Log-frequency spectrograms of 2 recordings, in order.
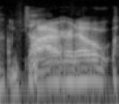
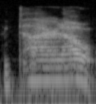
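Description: First: Slow, laughing and sleepy. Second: Unvoiced, worn-out whisper; Nick Nolte voice. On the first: Real, not acted. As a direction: drag it out through a laugh. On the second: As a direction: rasp it out like a spent old actor. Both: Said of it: "It's Nick Nolte over here".

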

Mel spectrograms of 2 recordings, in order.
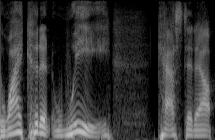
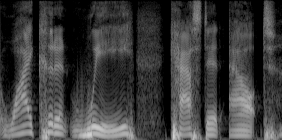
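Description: First: Slow "Why couldn't we", weight on "we"; stress on we. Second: Slow, drawn-out "Why couldn't we cast it out?"; stress on we. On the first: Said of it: "I want to put the emphasis on the word "we". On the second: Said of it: "you could underline the word "we". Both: Shown as a demonstration.

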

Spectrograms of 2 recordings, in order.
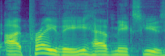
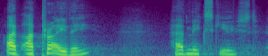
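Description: First: Said in the usual way. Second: Soft, polite British delivery; British accent. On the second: Acted. Preacher voicing the guest's polite excuse, in a British accent. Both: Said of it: "I don't know why I went British on that".

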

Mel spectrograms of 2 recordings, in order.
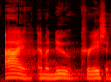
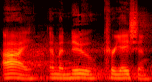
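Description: First: Said in the usual way. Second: Slow, deliberate declaration with the congregation; slow it down so all can follow; slow affirmation. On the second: Shown as a demonstration. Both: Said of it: "Can you say that with me?".

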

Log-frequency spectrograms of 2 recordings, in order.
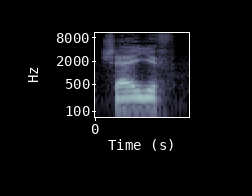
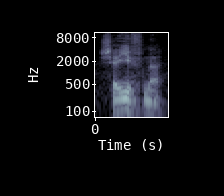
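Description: First: Shayif stressed on SHA, light ending; stress on penultimate syllable. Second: Shayifna low and soft, stressed on YIF; stress on penultimate syllable. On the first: Teacher repeating the contrast, stress on SHA in Shayif. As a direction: put the weight on the opening syllable of Shayif. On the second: Teacher repeating the moved accent, soft stress on YIF in shayifna. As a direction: softly shift the weight to YIF in shayifna. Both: Shown as a demonstration. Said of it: "on the second last syllable".

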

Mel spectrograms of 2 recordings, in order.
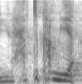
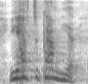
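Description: First: Said in the usual way. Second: Urging "You have to come here" in a whisper; coaxing whisper. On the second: Retold or imitated. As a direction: whisper the plea like a secret. Repeats friend's urging, whispered.

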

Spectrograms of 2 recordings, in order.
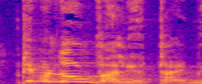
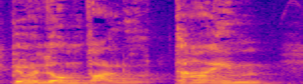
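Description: First: "don't" lifted much higher with a falling tune; emphatic repeat. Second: Said in the usual way. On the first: Shown as a demonstration. Preacher repeats to the congregation, stressing "don't". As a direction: land hard on "don't" to drive the point home. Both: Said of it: "repeated for emphasis".

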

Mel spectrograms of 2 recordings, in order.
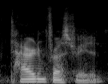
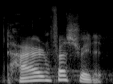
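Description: First: Low, subdued admission; weary, low answer to own question; deflated. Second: Slow, measured "Tired and frustrated"; "Tired and frustrated" drawn out deliberately; emphatic repeat. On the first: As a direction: drop the pitch way down, deflated. Deflated answer, then repeated. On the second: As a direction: spell out "Tired and frustrated" slowly for weight. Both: Real, not acted.

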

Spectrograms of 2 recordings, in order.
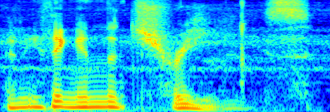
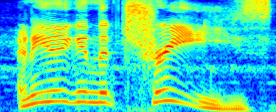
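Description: First: Quiet, trailing plea; soft repeat. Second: High appeal. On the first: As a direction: ask it under your voice. Repeats the appeal more softly. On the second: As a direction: ask hopefully, pitched well up. Player playfully appeals to game master. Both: Acted.

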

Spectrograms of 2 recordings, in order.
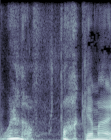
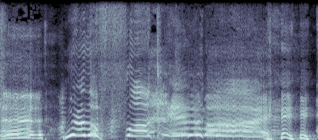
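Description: First: Raised pitch, mild comic bewilderment; bewildered. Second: Very high, stretched-out mock cry; panicked wail. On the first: Acted. Newcomer landing in the desert, mildly bewildered. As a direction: ask it as if lost on Mars. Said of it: "you're like". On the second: Newcomer lost among camels, hammed-up panicked wail. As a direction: wail each word slowly in falsetto.

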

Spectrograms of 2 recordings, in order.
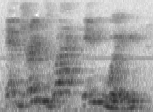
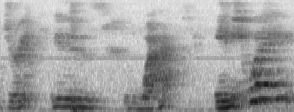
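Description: First: Flat put-down, falling at the end; dismissive retort. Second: Slow, disbelieving question rising on "anyway"; puzzled echo. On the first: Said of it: "I was like". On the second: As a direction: repeat it back as if he can't compute it. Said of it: "he was like". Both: Retold or imitated.

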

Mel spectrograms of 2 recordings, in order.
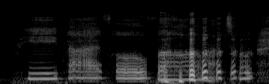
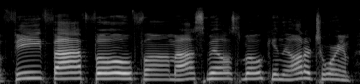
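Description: First: Put-on tiny, high, soft child's voice; shy little girl on stage, high and much softer. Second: Recited rhyme. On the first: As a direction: squeak it out like a timid little girl. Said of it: "my little voice goes". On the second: Retold or imitated. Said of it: "so I'd learned".

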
